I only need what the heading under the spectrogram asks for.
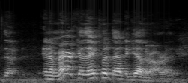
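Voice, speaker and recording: A man chatting casually about a movie he reviews, sarcastic and fond of flat mock voices. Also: a little high, fast talker, lo-fi sound. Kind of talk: casual chat. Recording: echoey room, mic far off.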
